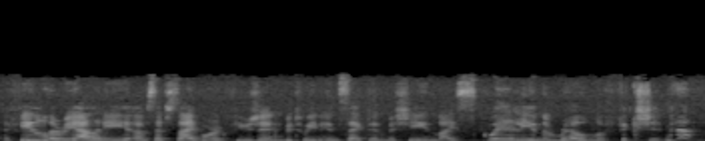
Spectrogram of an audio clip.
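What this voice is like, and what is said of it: Put-on accent, fading partway. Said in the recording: “that was a glorious accent ... I drifted into the second half of the sentence”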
